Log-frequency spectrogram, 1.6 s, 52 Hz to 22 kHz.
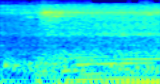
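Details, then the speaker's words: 2019 VW up! TSI, 50,000 km, new original VW clutch kit with actuator fitted two months ago: at about 3000 rpm with the pedal pressed, a steady whir over the engine that stops on release; suspected pressure plate-to-bearing friction or faulty bearing, unconfirmed. "eu sinto bastante esse barulho ó soltei apertei soltei apertei soltei e quando eu aperto gera barulho tá aí O atrito do platô com o rolamento tá aí pode ser uma deformação aí de um de um rolamento com problema"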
